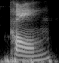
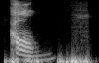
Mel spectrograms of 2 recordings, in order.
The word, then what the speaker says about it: comb: Pettine è comb, si dice proprio comb. La B ve la mangiate, non la dovete pronunciare.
